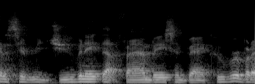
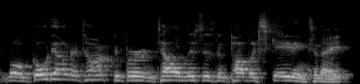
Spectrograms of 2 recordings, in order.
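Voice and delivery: higher put-on coach voice barking orders; imitating coach yelling; 8 semitones higher than usual. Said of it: "yell at me on the bench".

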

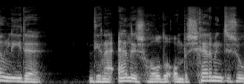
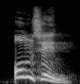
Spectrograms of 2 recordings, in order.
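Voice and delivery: high, determined retort; loud and resolute; 8 semitones higher than usual. A narrator's reading. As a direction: cut in firmly, pitched well up. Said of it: "zei Alice heel luid en vastbesloten". (luid en vastbesloten)

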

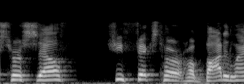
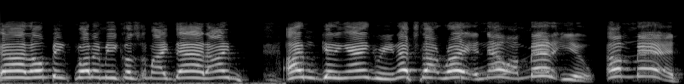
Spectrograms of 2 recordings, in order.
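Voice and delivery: high whiny crybaby voice, much higher; mock crybaby; 10 semitones higher than usual. Host mocking wrestler's storyline as whiny crybaby. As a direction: whine it like a sulking kid. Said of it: "He's gonna come off like".

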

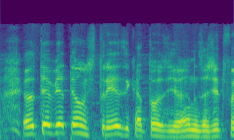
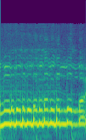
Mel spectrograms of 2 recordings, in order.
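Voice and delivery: gobbling turkey voice; 4 dB louder, slower than usual. Retold or imitated. Imitating turkey chasing him.

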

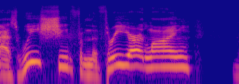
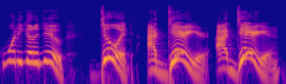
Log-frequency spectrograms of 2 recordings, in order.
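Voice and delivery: imitating a high, goading taunt; retold taunting dare; 5 semitones higher, 4 dB louder than usual. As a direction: egg him on, mocking and daring. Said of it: "and they're like".

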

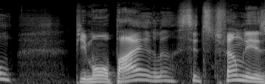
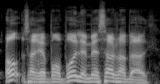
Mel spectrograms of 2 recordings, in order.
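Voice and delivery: ordinary talk, nothing marked

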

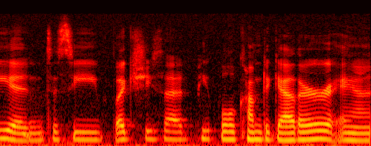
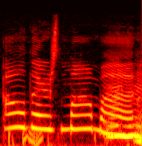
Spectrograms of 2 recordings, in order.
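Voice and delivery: put-on high-pitched child spotting a parent; imitated little kid; 14 semitones higher than usual. Mom imitating her little kids watching her trailer, high-pitched. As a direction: pipe up like a small child, much higher. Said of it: "they'll watch my trailer and like".

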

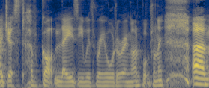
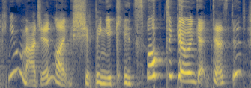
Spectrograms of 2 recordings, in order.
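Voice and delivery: high, amazed disbelief with a laugh; incredulous; 8 semitones higher, 7 dB louder than usual. Retold or imitated. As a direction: voice rising in disbelief. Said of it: "and I'm like".

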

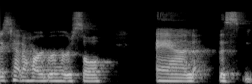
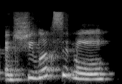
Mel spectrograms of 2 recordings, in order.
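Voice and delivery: ordinary delivery

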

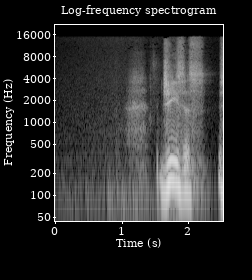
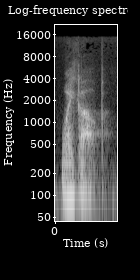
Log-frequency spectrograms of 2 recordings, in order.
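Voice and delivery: tender whisper; 5 semitones lower than usual. Acted. Jesus to the dead girl, tender whisper. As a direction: whisper it like waking a sleeping child.

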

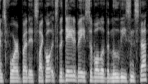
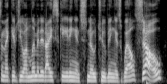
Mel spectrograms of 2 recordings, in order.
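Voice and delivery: ordinary talk, nothing marked

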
